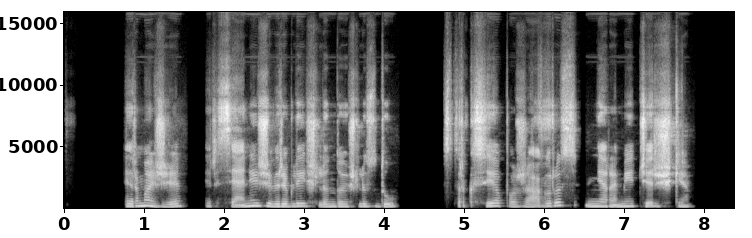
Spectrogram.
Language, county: Lithuanian, Panevėžys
